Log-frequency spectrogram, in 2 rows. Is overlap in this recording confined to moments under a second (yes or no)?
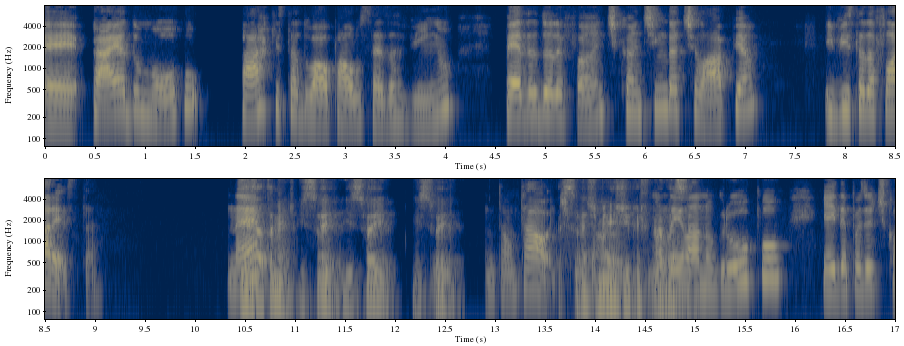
no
